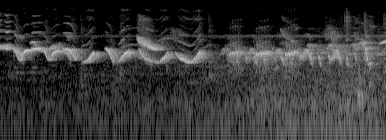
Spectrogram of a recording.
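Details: Hwamei kept in captivity repeats a looping whistled motif, rising then falling about twice a second, before breaking into a jumbled, faster chatter of varied notes.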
